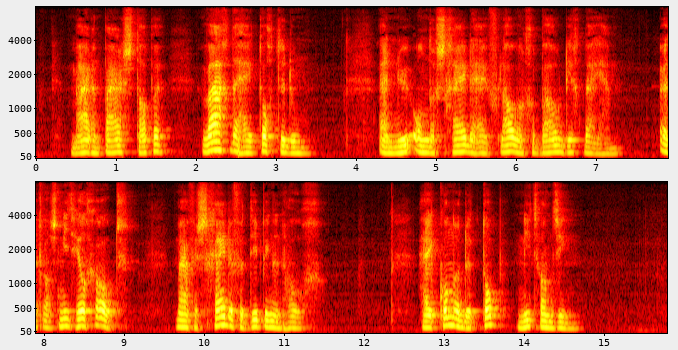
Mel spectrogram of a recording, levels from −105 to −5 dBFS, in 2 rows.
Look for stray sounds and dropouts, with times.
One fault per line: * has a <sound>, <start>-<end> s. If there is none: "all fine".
all fine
